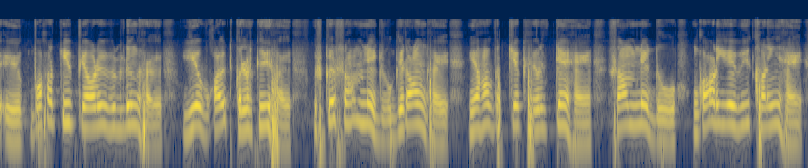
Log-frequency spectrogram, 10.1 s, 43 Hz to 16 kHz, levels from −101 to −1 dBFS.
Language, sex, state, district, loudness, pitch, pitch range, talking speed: Hindi, male, Uttar Pradesh, Jyotiba Phule Nagar, -16 LUFS, 185 Hz, 140-200 Hz, 155 wpm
